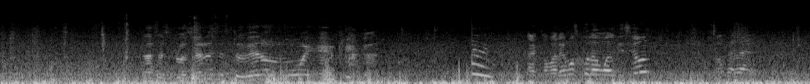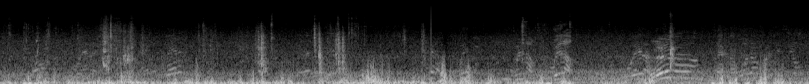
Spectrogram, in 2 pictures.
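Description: Young men talk and call out excitedly nearby.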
